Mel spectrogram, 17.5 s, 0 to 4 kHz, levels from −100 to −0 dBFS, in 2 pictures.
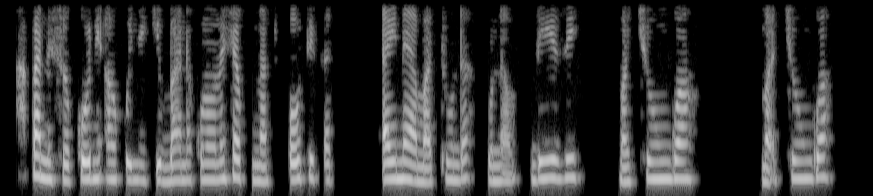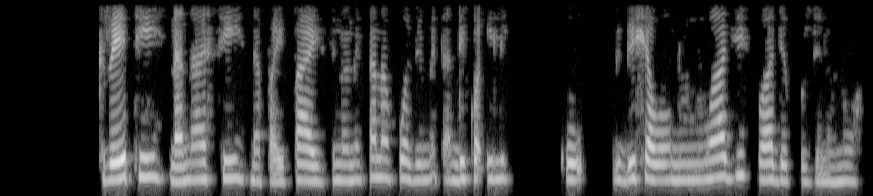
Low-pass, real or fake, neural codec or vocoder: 3.6 kHz; real; none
